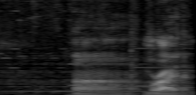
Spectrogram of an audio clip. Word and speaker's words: Miraidon: So let me make sure that I'm pronouncing that right, because actually, again, I watched a Blunder video. Miraidon, yes, okay.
